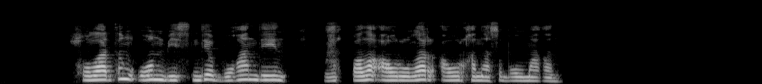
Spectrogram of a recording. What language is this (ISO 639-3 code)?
kaz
